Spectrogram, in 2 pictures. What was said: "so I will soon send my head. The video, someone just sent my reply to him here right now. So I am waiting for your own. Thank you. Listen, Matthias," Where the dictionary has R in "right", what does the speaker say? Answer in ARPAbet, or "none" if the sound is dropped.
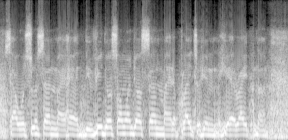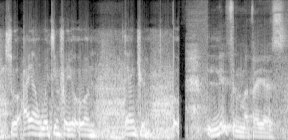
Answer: R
